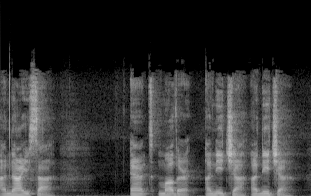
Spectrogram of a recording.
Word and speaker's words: Anicca: To reinforce her resolve in meditation, I said, Dhamma, Anaisa, Anaisa, Aunt, Mother, Anicca, Anicca, pronouncing the word as they do in Burmese.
